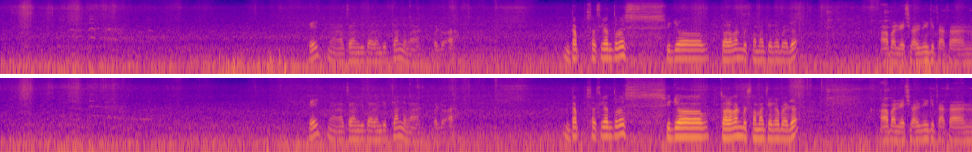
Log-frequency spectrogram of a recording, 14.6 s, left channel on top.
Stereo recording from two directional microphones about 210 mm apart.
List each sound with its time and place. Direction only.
4.6 s speech: 15° right (ahead or behind)
5.9 s speech: 25° right (ahead or behind)
8.5 s speech: centre (ahead or behind)
10.1 s speech: 35° right (ahead or behind)
13.2 s speech: 10° right (ahead or behind)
